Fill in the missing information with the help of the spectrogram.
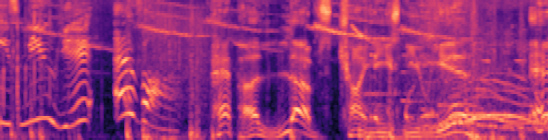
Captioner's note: exclamations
